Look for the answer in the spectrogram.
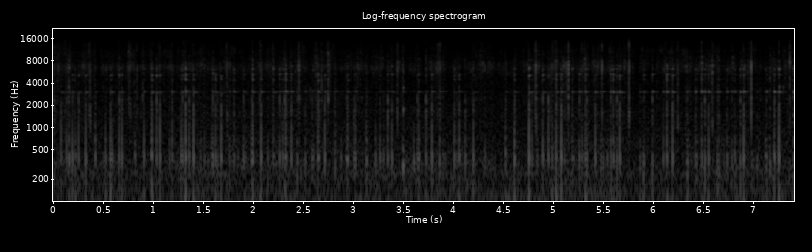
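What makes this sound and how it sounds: Latex-gloved fingertips tap and scratch a small clear glass perfume bottle with a dark cap, partly filled with amber liquid and held in both hands. The result is a quiet, steady stream of rapid, bright clicks and clinks over a soft scratchy hiss, each tap dying away almost instantly.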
